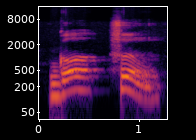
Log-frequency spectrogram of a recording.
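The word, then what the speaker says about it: 五分: Kemudian kalau kanji angka 5 ditambah kanji menit, nah yang ini angka 5 minasang, dia akan dibaca gofung pakai F.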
